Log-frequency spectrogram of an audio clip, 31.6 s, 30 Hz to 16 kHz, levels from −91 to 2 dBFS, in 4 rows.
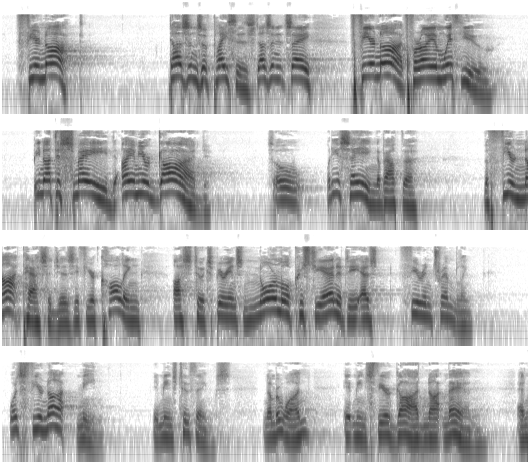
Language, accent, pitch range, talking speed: English, American, 110-180 Hz, 120 wpm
